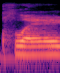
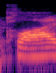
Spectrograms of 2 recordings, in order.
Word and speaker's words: Plai: That one's called Play or Ply. It's spelled Okay. PLAI.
